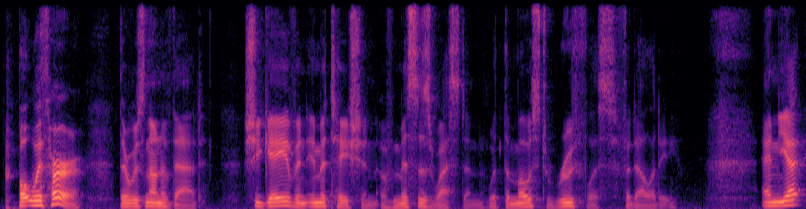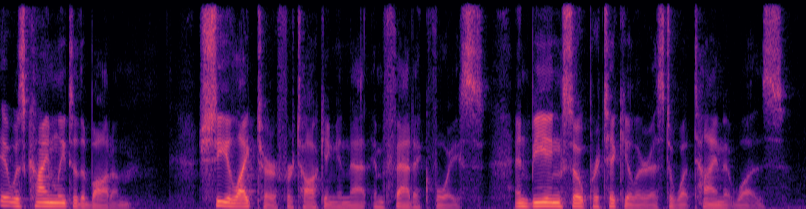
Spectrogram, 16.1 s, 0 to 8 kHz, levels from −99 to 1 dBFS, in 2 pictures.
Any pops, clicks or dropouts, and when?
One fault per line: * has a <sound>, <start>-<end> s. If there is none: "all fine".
all fine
